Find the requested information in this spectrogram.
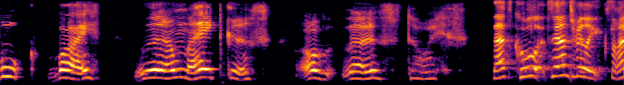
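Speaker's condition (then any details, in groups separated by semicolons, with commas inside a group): Cerebral palsy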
